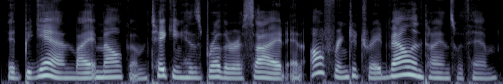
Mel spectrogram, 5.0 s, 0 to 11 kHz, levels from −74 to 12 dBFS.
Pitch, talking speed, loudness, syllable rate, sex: 190 Hz, 180 wpm, -18 LUFS, 5.7 syllables/s, female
